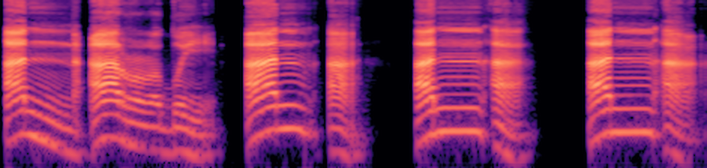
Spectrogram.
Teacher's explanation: apabila ada nun sukun bertemu dengan hamzah, maka bacanya harus jelas. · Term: izhar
